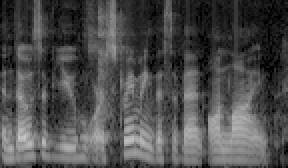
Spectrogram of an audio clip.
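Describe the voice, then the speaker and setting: An American accent with lively intonation at a fairly quick pace, against a quiet background. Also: woman. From Washington, D C, US. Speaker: keynote speaker, sociologist. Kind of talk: keynote speech. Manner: formal.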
